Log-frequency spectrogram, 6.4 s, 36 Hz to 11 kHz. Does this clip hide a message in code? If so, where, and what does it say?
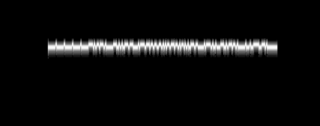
Yes: RTTY (45.45 baud, 170 Hz shift) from 1.0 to 5.5 s, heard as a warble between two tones, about 1360 Hz centre. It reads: NAME IS DAVE, QTH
